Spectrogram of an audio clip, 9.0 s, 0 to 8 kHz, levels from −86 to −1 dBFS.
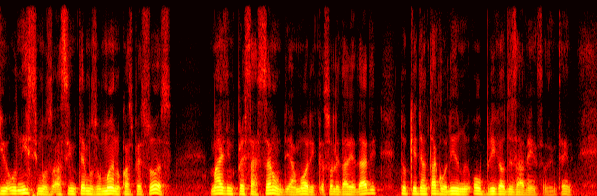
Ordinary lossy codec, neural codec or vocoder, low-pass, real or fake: none; none; none; real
